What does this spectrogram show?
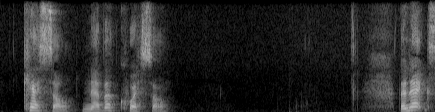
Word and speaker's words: queso: SE pronuncia pay planta the Q is a coup as in queso queso notice I'm not saying queso the U after a q is always silent after a u after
